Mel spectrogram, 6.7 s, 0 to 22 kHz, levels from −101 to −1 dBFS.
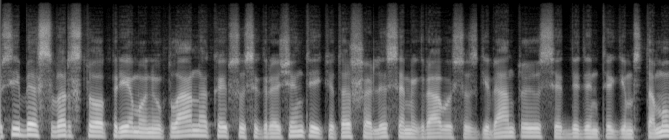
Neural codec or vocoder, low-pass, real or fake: autoencoder, 48 kHz, 32 numbers a frame, DAC-VAE, trained on Japanese speech; 19.8 kHz; fake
